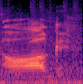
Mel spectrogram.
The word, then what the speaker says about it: AUG: obviously blatantly wrong then with guns like this uh the AUG or Aug depending on what you want to say what's the point of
